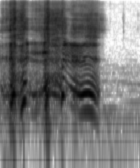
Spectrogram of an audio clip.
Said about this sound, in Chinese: 现在我动弹不得，还咳嗽，完全喘不上气来。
